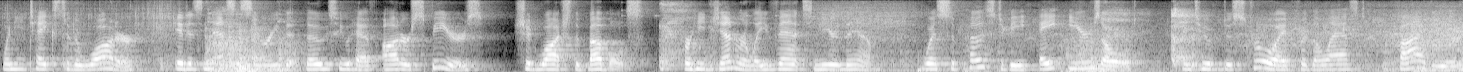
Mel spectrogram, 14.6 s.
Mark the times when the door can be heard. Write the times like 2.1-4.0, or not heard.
2.0-2.9, 10.6-11.2.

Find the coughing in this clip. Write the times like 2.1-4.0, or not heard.
0.6-3.1, 6.2-7.8, 11.1-12.0.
